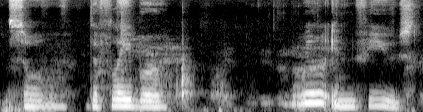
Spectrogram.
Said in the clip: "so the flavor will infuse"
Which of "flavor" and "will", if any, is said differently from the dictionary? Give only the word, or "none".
flavor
